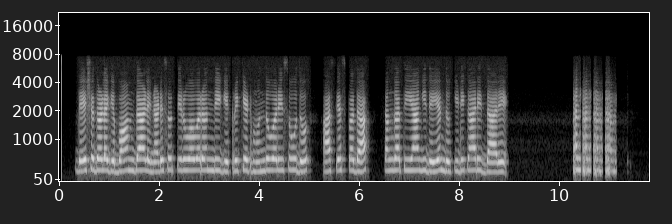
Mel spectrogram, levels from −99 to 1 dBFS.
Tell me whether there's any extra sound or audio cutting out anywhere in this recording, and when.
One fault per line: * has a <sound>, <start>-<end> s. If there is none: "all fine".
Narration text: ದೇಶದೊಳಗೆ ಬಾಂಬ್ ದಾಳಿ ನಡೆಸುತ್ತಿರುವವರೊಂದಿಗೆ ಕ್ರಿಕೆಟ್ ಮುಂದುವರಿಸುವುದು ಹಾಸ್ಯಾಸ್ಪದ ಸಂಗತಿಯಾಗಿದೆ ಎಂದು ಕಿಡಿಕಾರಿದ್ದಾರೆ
* has a laugh, 10.3-11.2 s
